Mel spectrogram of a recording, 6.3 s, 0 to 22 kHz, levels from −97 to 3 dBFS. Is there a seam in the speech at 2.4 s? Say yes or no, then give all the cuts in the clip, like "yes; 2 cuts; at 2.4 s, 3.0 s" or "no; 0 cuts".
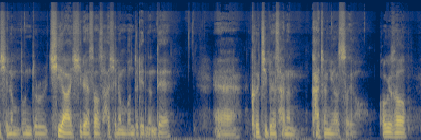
no; 1 cut; at 3.7 s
